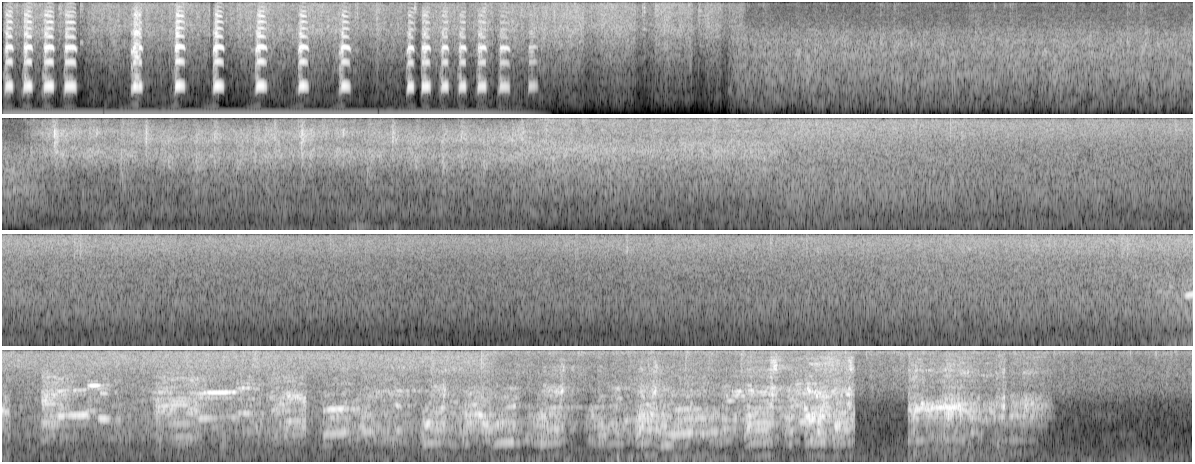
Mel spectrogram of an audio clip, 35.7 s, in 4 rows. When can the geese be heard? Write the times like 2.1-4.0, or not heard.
0.0-4.0, 26.5-34.6.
